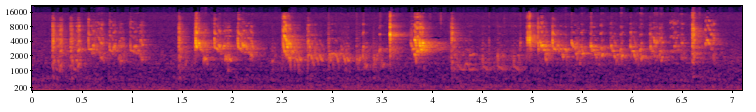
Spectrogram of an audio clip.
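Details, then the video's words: Lively budgerigar chattering: a continuous stream of squeaky chirps, clicks and warbled trills, with louder sharp notes scattered throughout. "اجمل تغريد في العالم طيور الحب البادجي"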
